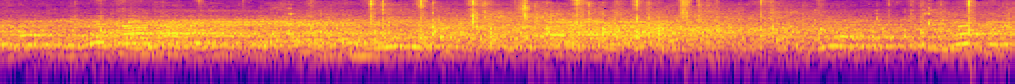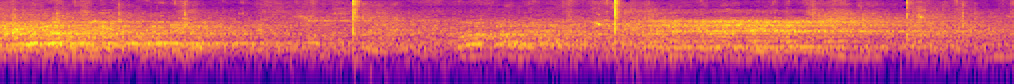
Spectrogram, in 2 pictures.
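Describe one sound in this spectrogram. A ball thuds as it bounces on a hard floor.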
